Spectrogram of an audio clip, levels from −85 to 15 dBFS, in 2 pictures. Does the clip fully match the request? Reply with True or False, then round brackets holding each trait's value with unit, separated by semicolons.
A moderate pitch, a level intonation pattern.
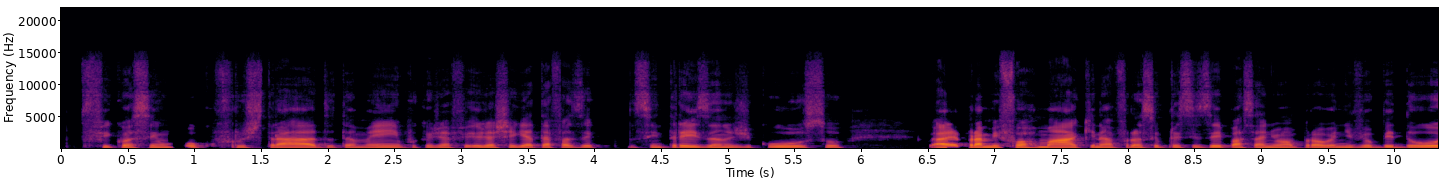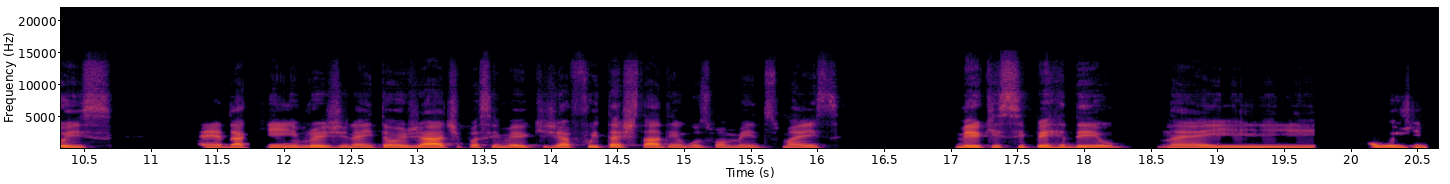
False (100 Hz; 2.2 semitones)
